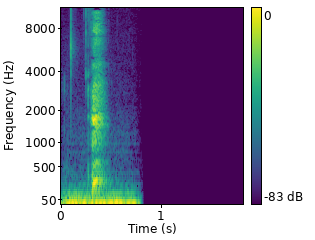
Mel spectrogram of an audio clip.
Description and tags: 33-Sonido Sorpresa Mujer
sonido de foley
